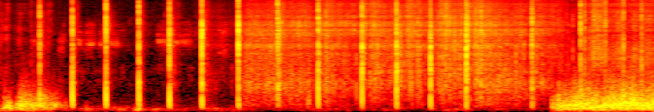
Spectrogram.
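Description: Wood fire crackling and popping: sharp snaps a few times a second over a soft hiss. About five and a half seconds in, a loud, rough low rumble takes over.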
